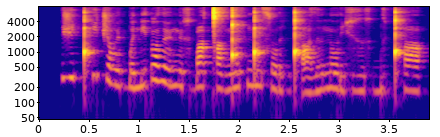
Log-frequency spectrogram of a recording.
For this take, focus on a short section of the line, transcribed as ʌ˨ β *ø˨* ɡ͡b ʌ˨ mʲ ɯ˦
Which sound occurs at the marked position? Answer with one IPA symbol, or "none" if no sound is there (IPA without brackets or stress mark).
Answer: ø˨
